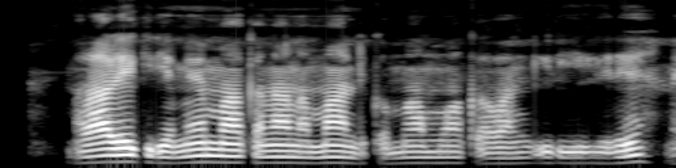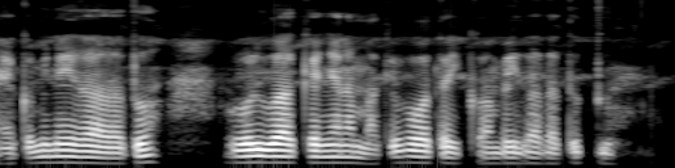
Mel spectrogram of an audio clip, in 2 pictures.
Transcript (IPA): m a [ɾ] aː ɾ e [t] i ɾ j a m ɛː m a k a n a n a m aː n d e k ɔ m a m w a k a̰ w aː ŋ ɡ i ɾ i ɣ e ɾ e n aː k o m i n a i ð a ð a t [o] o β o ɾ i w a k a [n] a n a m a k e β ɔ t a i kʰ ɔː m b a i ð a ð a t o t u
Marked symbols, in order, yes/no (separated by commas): yes, no, yes, no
